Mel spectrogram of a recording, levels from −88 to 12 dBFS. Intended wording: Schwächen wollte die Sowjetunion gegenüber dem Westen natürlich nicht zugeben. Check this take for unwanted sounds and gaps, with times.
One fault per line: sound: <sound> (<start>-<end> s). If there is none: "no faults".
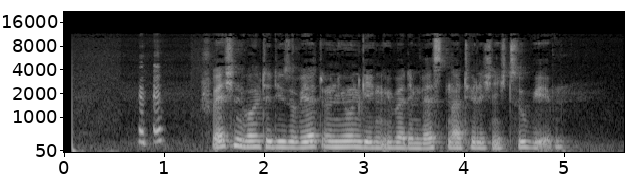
sound: laugh (0.7-1.0 s)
